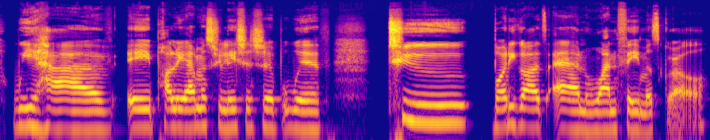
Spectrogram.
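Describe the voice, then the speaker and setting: A young woman talking casually about books she has read, chatty and emphatic, with sarcastic asides and words repeated for stress. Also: on the low side. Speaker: book reviewer. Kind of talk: casual book review vlog.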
